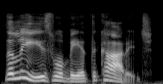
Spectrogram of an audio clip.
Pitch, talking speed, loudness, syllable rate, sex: 180 Hz, 255 wpm, -18 LUFS, 6.3 syllables/s, female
